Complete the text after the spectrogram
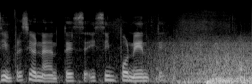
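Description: A woman speaks close to a microphone with animation.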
